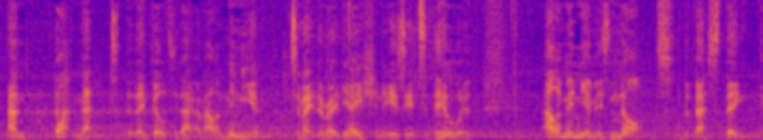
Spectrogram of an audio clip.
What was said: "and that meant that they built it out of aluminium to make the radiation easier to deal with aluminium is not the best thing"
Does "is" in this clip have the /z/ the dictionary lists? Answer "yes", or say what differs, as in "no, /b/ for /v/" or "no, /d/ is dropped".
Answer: yes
